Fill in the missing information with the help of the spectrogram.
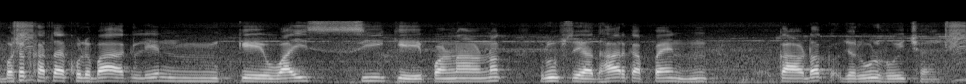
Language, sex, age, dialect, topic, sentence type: Maithili, male, 18-24, Southern/Standard, banking, statement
